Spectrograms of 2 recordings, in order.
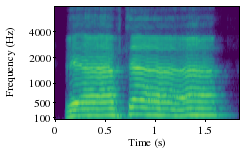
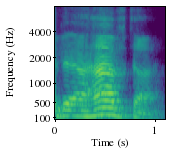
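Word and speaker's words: ואהבת: Ve'ahavta, where you put up the pronunciation on the tav at the end, is a command that you should love.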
